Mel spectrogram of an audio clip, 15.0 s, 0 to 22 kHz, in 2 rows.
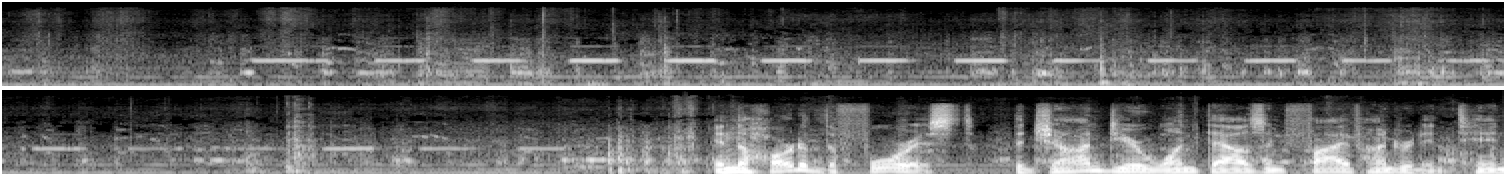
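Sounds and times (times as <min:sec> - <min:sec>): diesel engine running: 0:00.0 - 0:15.0
reversing alarm beeps: 0:01.0 - 0:10.6.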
